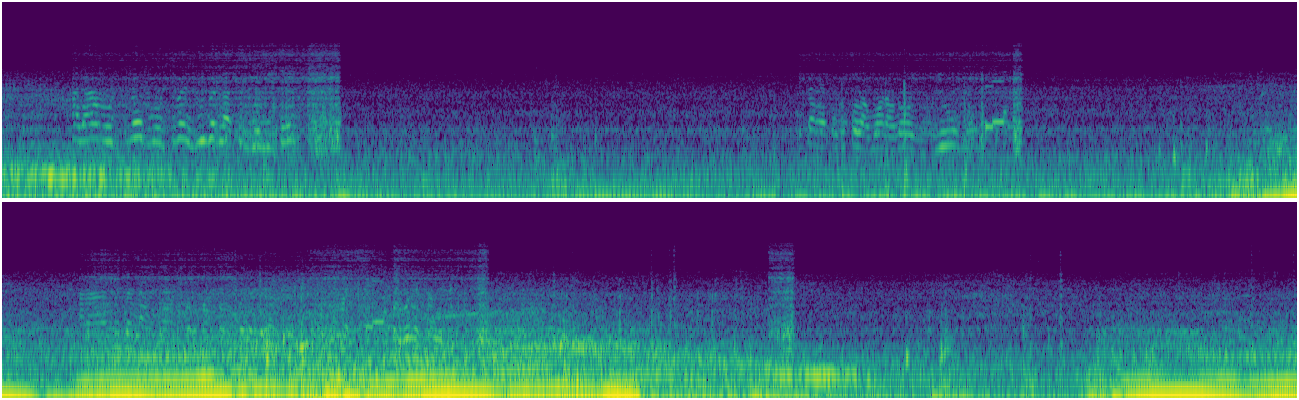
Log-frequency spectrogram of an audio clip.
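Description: A car engine hums low from inside the car and grows louder as the car speeds up.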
